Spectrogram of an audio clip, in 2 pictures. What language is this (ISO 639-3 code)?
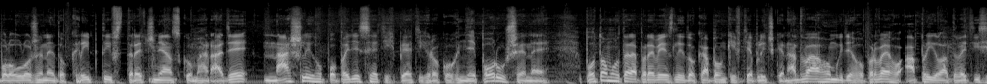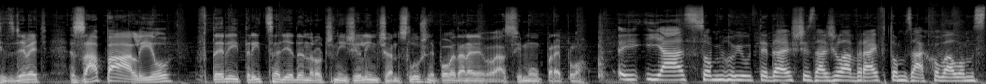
slk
